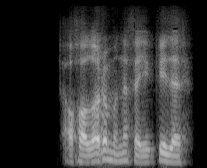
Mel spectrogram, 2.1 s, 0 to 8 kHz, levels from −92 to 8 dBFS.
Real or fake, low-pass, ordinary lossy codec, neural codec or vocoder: fake; 7.2 kHz; AAC, 32 kbps; codec, 16 kHz, 0.3 kbps, FocalCodec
